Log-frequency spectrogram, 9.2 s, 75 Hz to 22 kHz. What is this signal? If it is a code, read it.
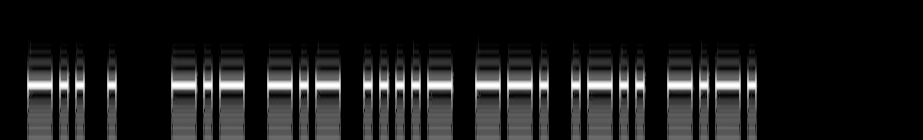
Morse code, heard as a keyed tone, about 15 wpm, 700 Hz. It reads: DE KK4GLC
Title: USA Callsign DE Callsign 15wpm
